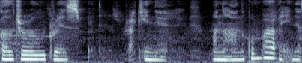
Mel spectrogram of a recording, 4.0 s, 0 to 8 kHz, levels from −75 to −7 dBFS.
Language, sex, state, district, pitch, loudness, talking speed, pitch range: Nagamese, female, Nagaland, Kohima, 180 Hz, -16 LUFS, 105 wpm, 170-195 Hz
